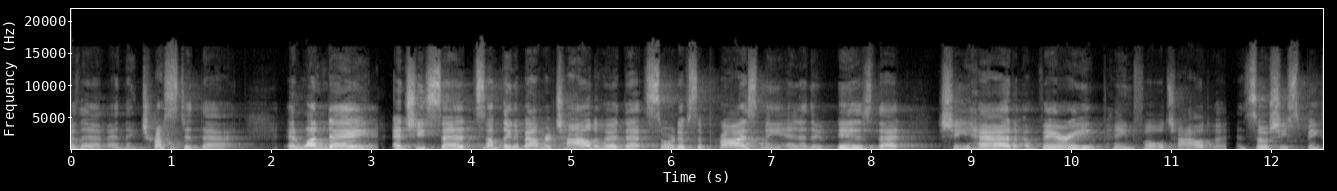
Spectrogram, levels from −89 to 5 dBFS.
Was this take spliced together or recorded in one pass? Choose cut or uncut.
cut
